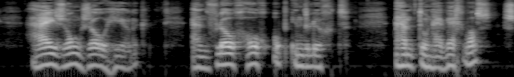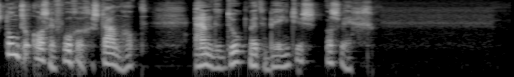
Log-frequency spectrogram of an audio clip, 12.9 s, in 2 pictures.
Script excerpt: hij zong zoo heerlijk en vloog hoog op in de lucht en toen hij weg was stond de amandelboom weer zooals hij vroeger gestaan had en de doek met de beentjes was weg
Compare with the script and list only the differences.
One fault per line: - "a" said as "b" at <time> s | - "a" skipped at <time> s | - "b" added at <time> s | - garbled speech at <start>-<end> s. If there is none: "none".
- "de amandelboom weer" skipped at 6.8 s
